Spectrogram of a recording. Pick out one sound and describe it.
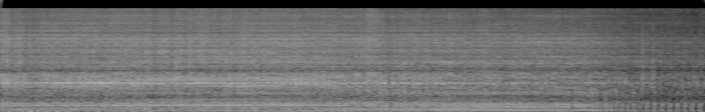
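A single-cylinder dual-sport motorcycle rides along under throttle.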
